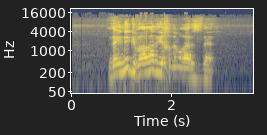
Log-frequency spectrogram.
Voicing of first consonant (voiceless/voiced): voiced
